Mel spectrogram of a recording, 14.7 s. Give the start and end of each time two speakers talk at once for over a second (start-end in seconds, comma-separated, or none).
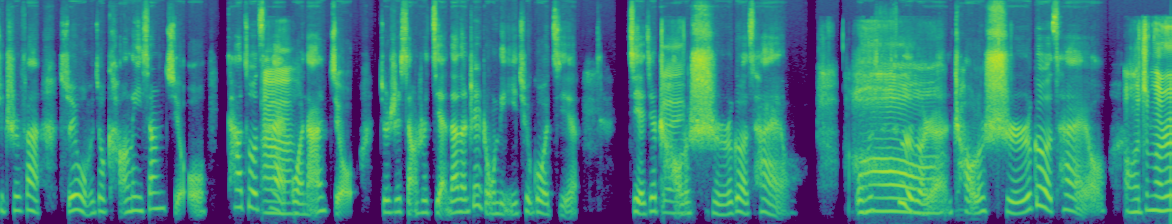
10.7-12.4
